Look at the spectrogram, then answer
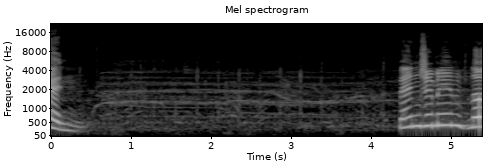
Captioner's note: cheering and Applause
